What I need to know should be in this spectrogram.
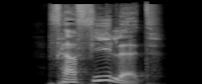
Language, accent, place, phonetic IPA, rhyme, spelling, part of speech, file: German, Germany, Berlin, [fɛɐ̯ˈfiːlət], -iːlət, verfielet, verb, De-verfielet.ogg
- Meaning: second-person plural subjunctive II of verfallen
